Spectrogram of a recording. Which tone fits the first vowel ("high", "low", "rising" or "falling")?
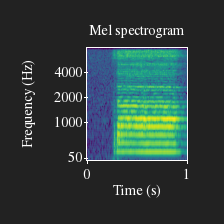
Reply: high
